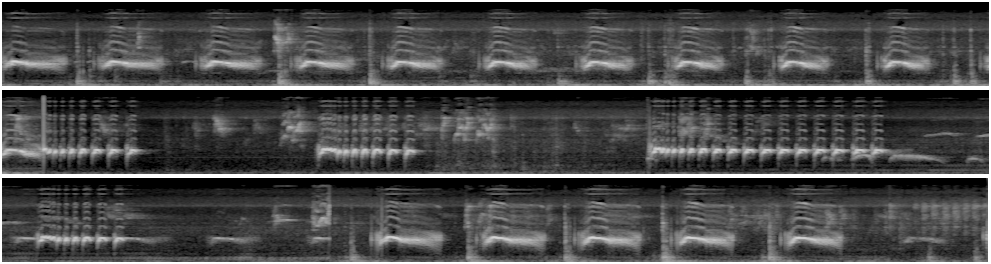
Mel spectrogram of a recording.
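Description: Zebra dove (perkutut) cooing loudly. Single coos come about once a second, then the bird breaks into several fast rolling runs of coos in the middle, then single coos again near the end.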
